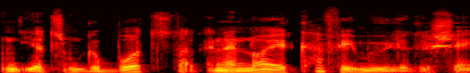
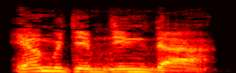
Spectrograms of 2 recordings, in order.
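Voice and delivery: harsh, louder commanding call; gruff robber's demand; 4 semitones higher, 4 dB louder than usual. A narrator's reading. Robber demanding grandmother's coffee mill, gruff. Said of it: "eine barsche Stimme rief".

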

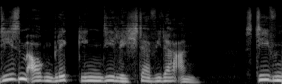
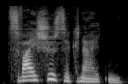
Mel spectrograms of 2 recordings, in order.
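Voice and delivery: plain reading voice

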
